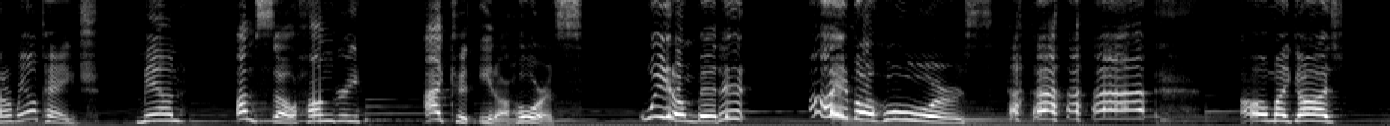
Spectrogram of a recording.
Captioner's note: laughs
